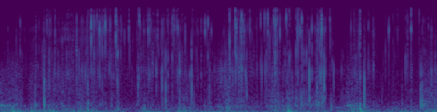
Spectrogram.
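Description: A thin purple plastic bubble wrap sheet laid over the ears of a dummy-head microphone is pressed, rubbed and crinkled by hands and fingertips. The result is close, continuous crinkling and rustling, with sharp bright crackles and snaps over a soft low rubbing rumble.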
